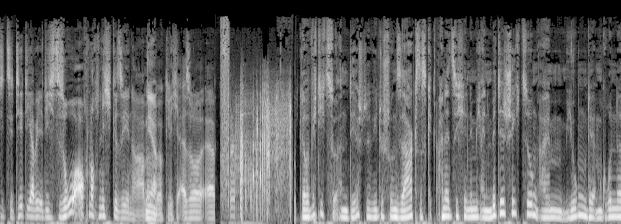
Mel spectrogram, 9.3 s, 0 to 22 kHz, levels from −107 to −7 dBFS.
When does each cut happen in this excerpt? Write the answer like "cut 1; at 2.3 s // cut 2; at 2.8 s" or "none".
cut 1; at 5.0 s // cut 2; at 7.2 s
